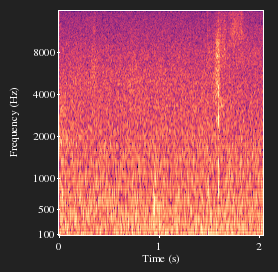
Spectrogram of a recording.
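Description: Quiet room tone with a faint steady hum and a couple of small faint clicks, about one second in and again a little later.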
